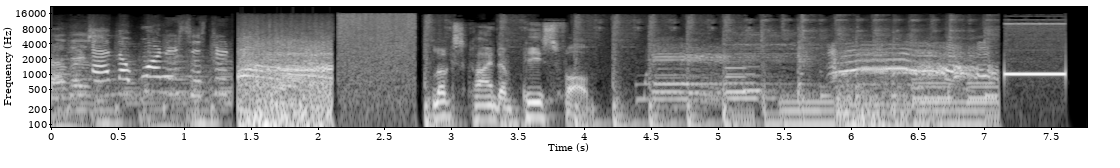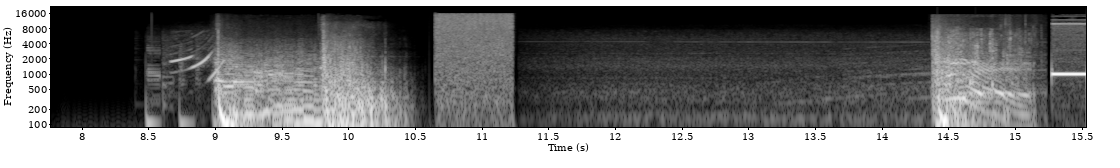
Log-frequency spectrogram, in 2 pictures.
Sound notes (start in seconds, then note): 5.8 scream; 14.3 Thwomp Sounds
